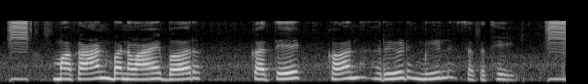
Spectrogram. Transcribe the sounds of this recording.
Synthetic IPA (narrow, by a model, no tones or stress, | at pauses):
məkanbənʋajbəɾ | kət̪e | kənɾiɽmilsəkt̪ʰe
